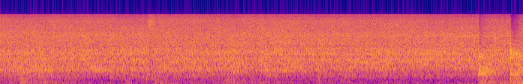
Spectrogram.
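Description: Pork, onion and carrots frying in oil in a kazan: a steady, loud sizzle, with a couple of short spatula scrapes near the end as the pot is stirred.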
